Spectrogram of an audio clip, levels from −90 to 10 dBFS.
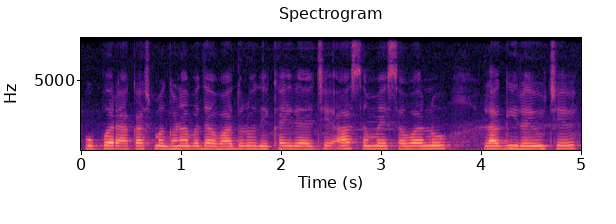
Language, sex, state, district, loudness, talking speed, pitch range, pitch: Gujarati, female, Gujarat, Valsad, -17 LUFS, 170 wpm, 200-210 Hz, 205 Hz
